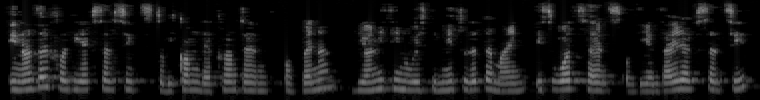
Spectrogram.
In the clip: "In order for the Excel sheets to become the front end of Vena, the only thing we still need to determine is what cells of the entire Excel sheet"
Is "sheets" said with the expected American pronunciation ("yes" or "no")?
no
